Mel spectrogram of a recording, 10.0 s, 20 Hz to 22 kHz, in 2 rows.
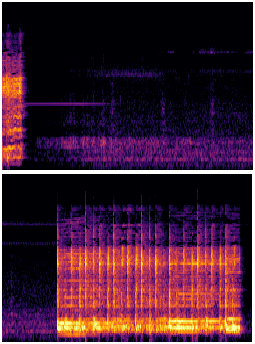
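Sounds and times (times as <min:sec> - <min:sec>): loud music from stereo: 0:06.1 - 0:09.9.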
